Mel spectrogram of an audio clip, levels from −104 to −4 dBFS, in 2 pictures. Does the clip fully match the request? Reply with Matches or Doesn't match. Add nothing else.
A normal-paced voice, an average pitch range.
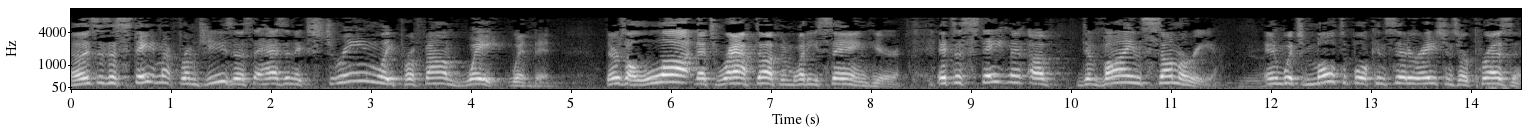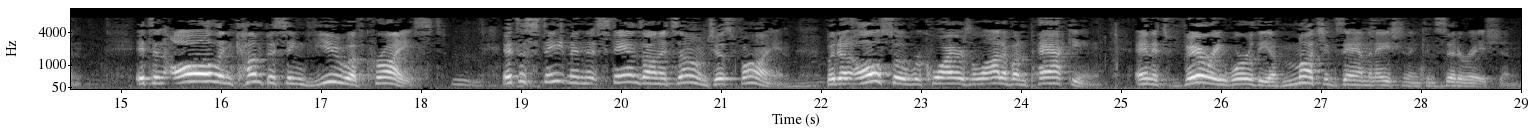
Matches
